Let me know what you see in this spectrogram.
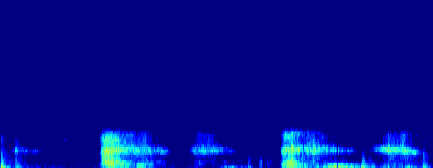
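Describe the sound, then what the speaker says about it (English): Heavy, effortful breaths during lunge exercise, two loud bursts of huffing exhalation with quieter panting between, close and alone. "I am definitely breathing."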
